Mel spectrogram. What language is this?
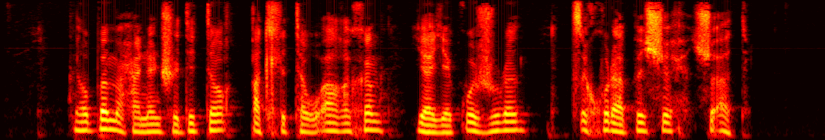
Kabardian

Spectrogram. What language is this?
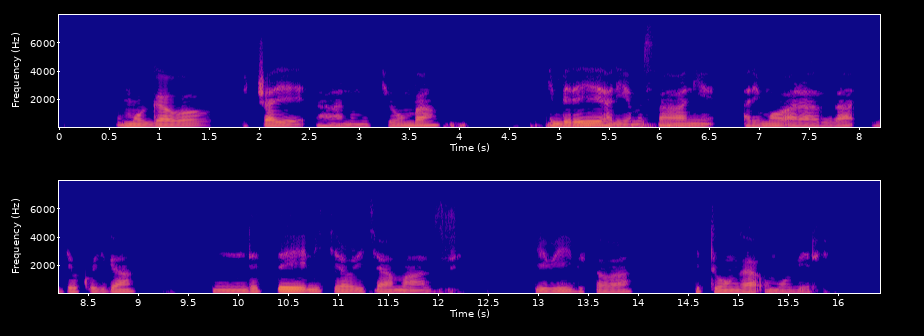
Kinyarwanda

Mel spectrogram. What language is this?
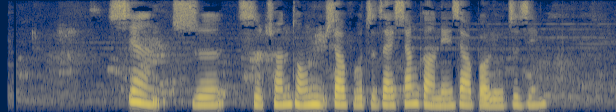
Chinese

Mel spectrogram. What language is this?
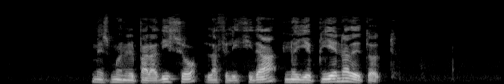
Aragonese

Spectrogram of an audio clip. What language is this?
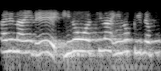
Odia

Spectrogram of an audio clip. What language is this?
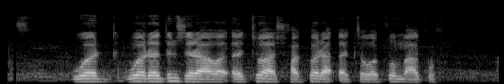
Adyghe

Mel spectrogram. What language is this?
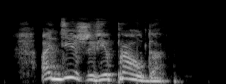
Belarusian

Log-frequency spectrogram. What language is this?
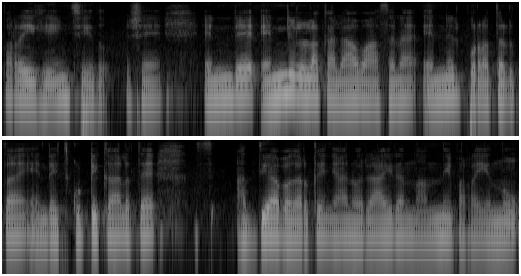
Malayalam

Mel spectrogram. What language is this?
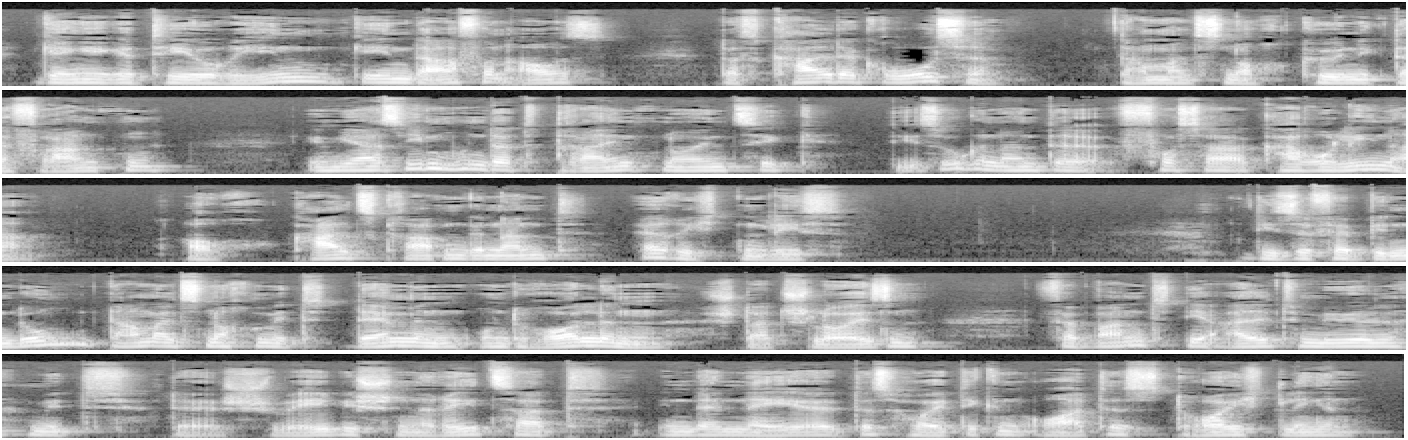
German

